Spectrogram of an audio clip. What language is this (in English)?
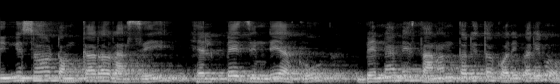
Odia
